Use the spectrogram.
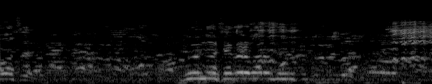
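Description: A large goat bleats a few times amid a crowd of people chattering nearby at a busy outdoor livestock market.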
